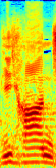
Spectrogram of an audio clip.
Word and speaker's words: Gihon: Okay, and so in Bethlehem is a place called Gihon Springs. That's how we Westerners would pronounce that. In order to pronounce it the Israeli way, you got to have a head cold.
